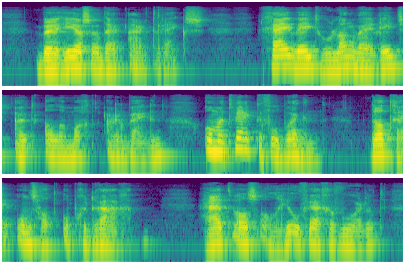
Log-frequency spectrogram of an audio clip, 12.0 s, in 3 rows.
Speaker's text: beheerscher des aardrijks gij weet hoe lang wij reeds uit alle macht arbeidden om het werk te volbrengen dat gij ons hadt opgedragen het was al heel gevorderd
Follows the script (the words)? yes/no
no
